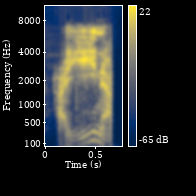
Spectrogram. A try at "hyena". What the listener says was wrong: It sounds like hyena. It's actually three syllables. Hyena. Hyena. Very small word to be three syllables, but it is.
